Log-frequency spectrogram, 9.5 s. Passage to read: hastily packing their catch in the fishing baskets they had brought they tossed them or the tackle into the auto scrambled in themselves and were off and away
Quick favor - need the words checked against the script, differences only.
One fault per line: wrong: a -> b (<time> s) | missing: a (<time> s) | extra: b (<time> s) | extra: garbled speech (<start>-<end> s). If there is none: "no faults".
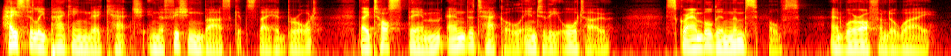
wrong: or -> and (4.5 s)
